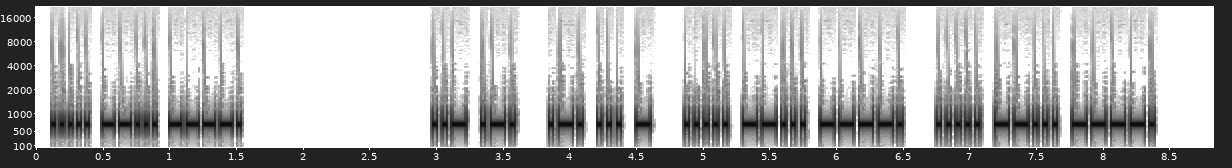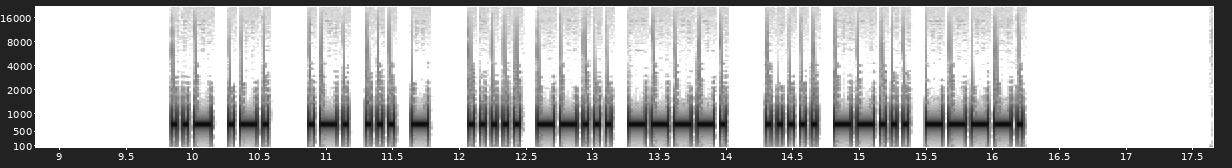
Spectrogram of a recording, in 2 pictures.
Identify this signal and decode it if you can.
Morse code, heard as a keyed tone, about 35 wpm, 700 Hz. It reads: 579 UR RST 579 579 UR RST 579 579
